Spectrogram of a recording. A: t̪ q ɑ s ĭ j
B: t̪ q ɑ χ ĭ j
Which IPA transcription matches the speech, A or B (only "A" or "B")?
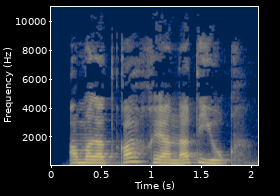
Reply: B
